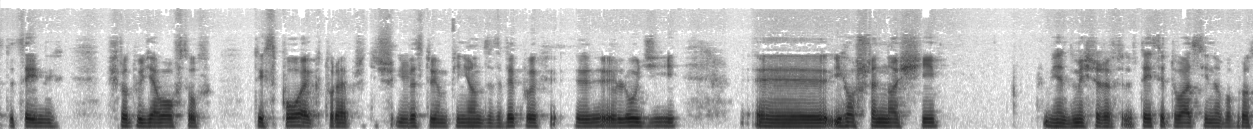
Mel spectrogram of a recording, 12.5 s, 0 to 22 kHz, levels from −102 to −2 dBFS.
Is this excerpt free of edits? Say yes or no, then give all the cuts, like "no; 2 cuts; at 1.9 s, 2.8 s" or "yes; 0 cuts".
yes; 0 cuts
